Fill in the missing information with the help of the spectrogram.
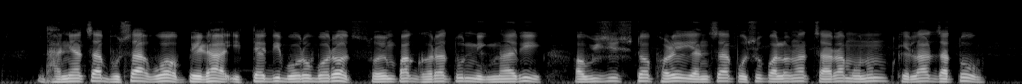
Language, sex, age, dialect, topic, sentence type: Marathi, male, 60-100, Standard Marathi, agriculture, statement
